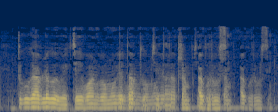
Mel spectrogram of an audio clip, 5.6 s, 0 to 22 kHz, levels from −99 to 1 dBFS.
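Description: From the first moment the speech carries plainly audible AAC compression. Nothing is present above 9 kHz, so the top end sounds dull and closed in, and sibilants take on a fizzy, smeared texture. That pairing of a lowered cut-off and coarse quantisation of the remaining frequency lines is what an AAC-LC encoder does when starved of bits; the damage points to a low bitrate, likely around 24 kbps.

At 2.39 s, right after "logoiwek cheibon", a doubled audio track appears and continues to the end. A second full-band copy of the speech runs about a second behind the first, a few dB quieter, so earlier phrases replay underneath later ones and the two overlap confusingly. It cuts in abruptly and has no reverberant tail or room colouring, which marks it as a duplicate signal, likely from the same audio being captured a second time over a slower path.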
